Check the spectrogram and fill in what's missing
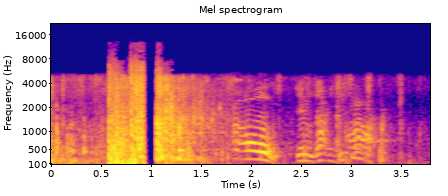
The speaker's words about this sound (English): Here's this kid shooting himself in the leg. That's him kicking the door in.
